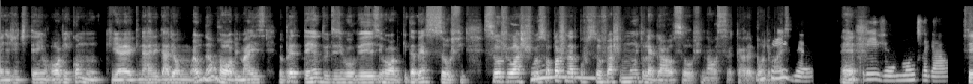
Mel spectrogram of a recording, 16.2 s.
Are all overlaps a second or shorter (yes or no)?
no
